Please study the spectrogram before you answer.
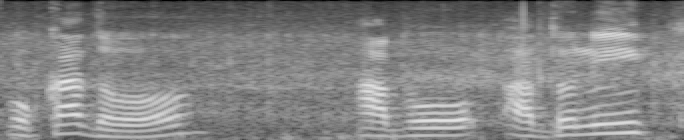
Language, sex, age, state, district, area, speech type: Santali, male, 45-60, West Bengal, Birbhum, rural, spontaneous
